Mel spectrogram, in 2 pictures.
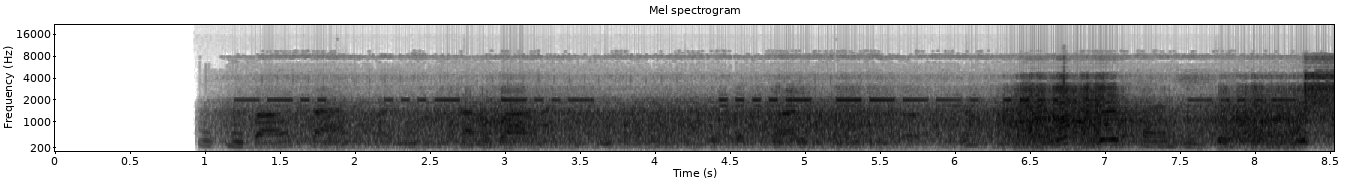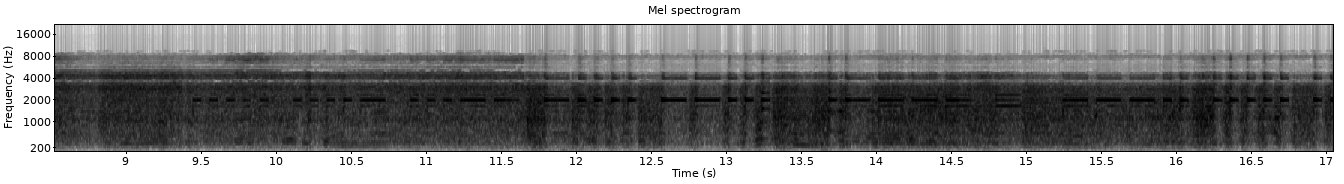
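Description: A noisy shortwave radio recording with a Morse code tone plays back.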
